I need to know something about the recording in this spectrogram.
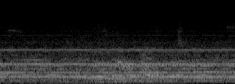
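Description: Soft background music of held, sustained chords from a video's soundtrack, played back over loudspeakers in a room.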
